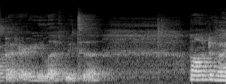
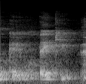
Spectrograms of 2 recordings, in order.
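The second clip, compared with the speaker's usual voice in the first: weepy whispered thanks; 10 dB quieter than usual. Retold or imitated. Teary thank-you to husband, retold.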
